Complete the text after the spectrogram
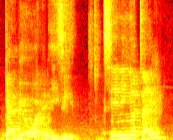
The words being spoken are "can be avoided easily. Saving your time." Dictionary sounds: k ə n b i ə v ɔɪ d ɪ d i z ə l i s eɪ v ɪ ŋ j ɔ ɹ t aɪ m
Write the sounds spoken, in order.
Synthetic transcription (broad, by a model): k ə n b i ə w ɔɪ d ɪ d i z ə l i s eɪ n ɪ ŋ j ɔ t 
